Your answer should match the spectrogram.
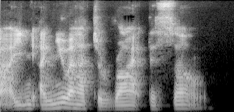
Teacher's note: he's using the glottal stop T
